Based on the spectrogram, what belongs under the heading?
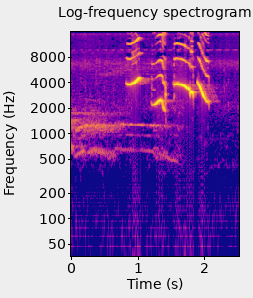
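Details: Oriental magpie robin, locally called poci or kacer, singing a slow-style song meant to set other magpie robins singing; clear, loud whistled notes, some sliding downward, four phrases in quick succession over a faint background hum.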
